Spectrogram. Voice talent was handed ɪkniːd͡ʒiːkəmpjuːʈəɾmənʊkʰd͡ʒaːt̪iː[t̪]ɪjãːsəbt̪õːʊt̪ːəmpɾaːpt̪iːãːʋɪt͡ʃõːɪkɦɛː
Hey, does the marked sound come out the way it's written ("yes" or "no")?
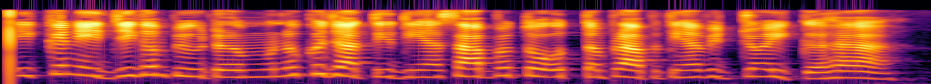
no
